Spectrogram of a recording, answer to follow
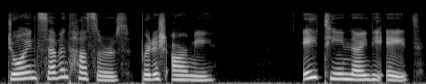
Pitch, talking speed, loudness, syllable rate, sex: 235 Hz, 115 wpm, -16 LUFS, 5.2 syllables/s, female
